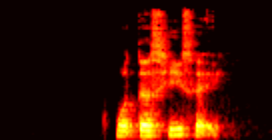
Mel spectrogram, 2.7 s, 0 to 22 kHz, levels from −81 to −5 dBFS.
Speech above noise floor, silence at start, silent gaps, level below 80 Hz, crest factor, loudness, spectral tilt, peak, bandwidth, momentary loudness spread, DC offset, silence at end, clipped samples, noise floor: 65 dB; 1.15 s; none; -62 dBFS; 20 dB; -20 LUFS; -4.5 dB/octave; -2 dBFS; 16.5 kHz; 15 LU; under 0.1%; 0.55 s; under 0.1%; -84 dBFS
